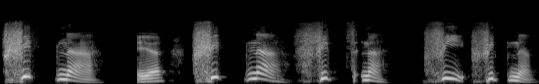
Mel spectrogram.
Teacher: ujung gigi nempel di di bibir-bibir bawah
